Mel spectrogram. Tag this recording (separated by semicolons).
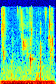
lip; trumpet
